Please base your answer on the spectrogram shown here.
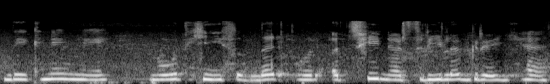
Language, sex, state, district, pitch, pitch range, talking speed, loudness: Hindi, male, Punjab, Fazilka, 220 Hz, 215-230 Hz, 120 wpm, -12 LUFS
